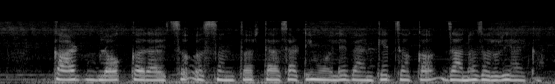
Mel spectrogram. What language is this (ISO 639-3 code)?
mar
